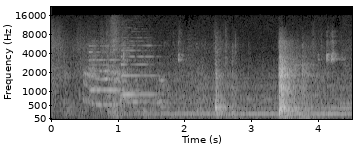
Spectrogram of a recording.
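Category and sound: household object, door opening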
